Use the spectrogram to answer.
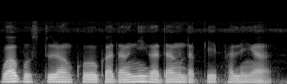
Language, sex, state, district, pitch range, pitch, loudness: Garo, male, Meghalaya, West Garo Hills, 105-115 Hz, 110 Hz, -17 LUFS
